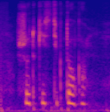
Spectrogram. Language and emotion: Russian, neutral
